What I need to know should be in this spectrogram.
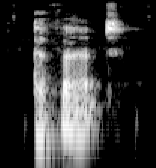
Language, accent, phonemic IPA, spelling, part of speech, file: English, Southern England, /əˈvɜːt/, avert, verb, LL-Q1860 (eng)-avert.wav
- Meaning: 1. To turn aside or away 2. To ward off, or prevent, the occurrence or effects of 3. To turn away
